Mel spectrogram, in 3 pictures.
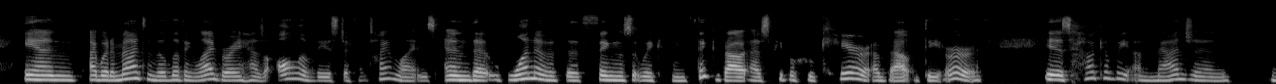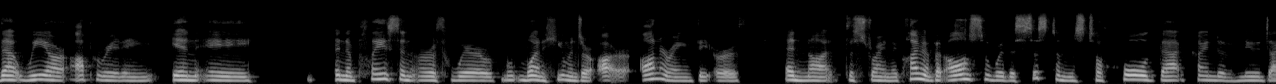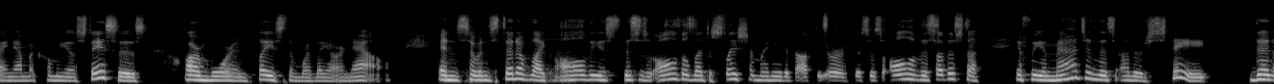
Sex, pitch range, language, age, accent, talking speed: female, 180-220 Hz, English, 50-69, American, 175 wpm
